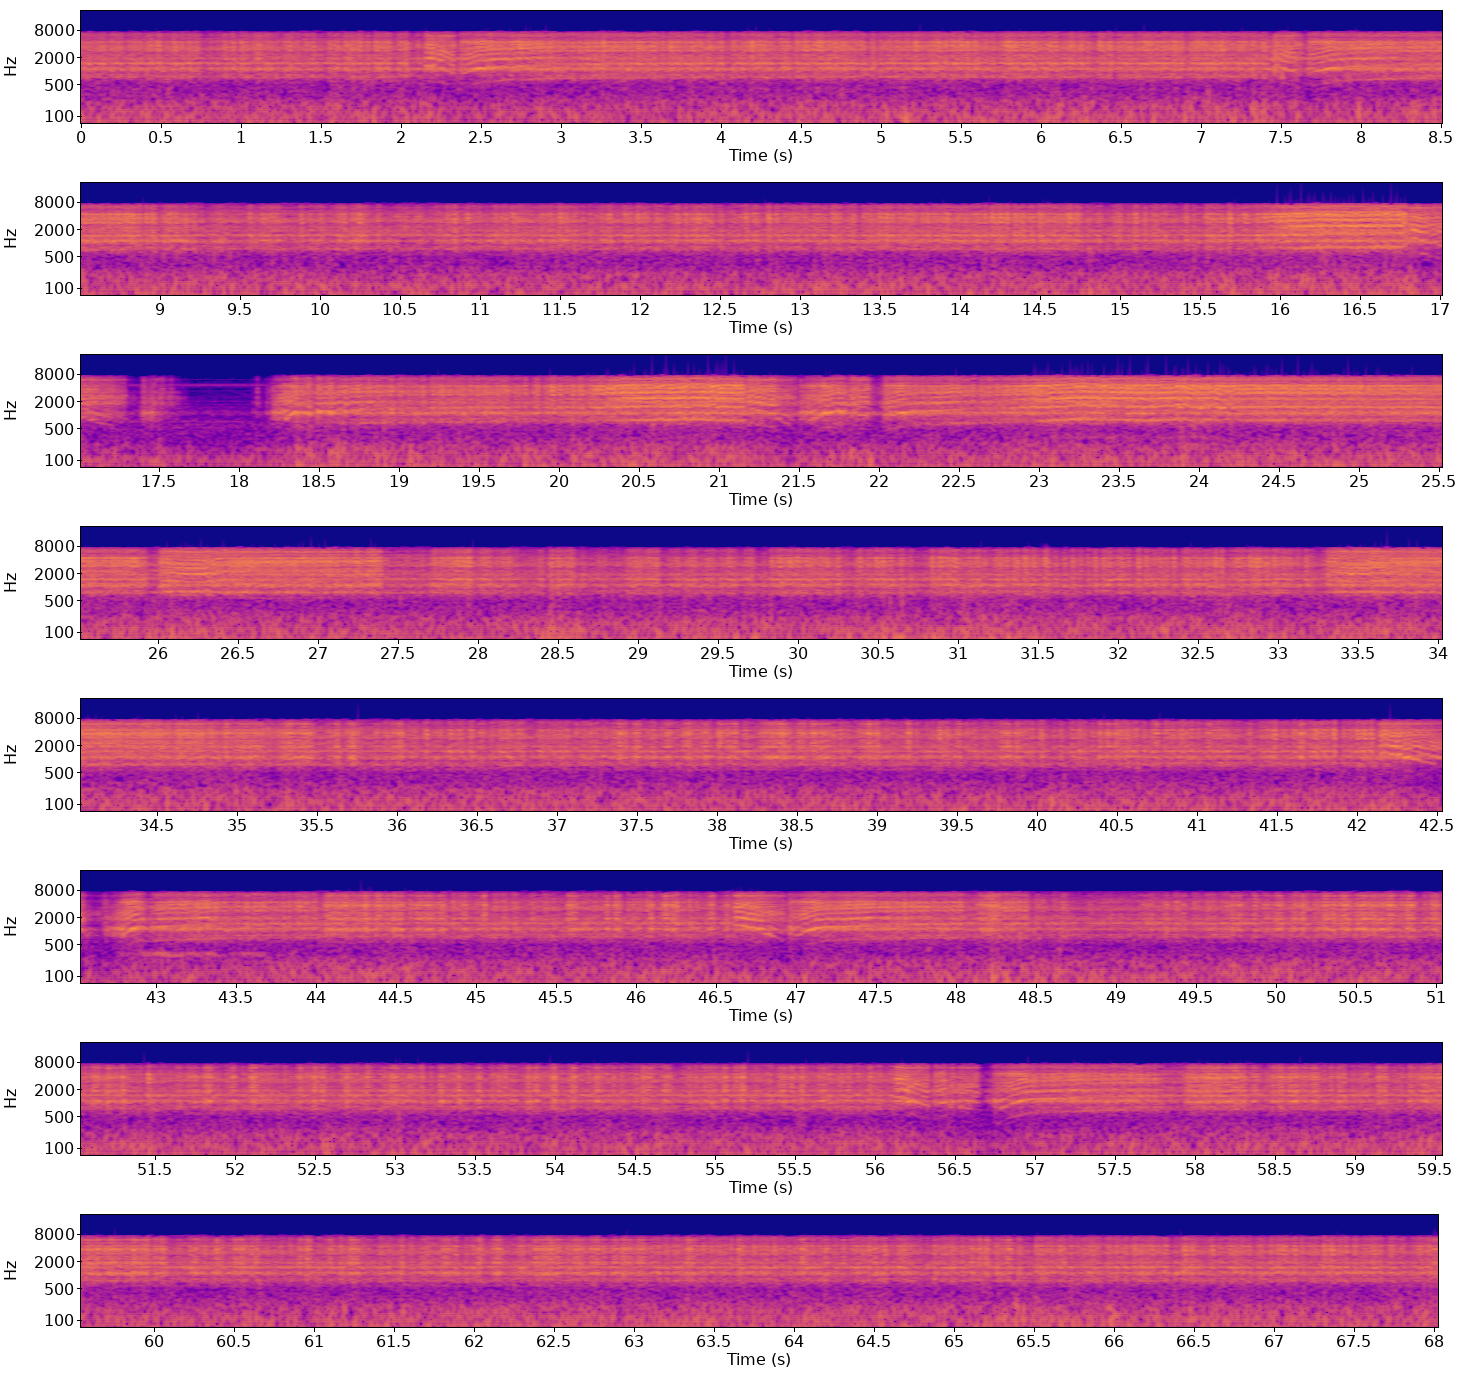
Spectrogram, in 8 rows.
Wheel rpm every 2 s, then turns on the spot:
200, 180, 200, 190, 180, 200, 200, 200, 110, 120, 170, 170, 200, 200, 200, 200, 200, 200, 200, 200, 200, 130, 200, 170, 190, 200, 200, 190, 130, 200, 200, 200, 200, 200.
none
